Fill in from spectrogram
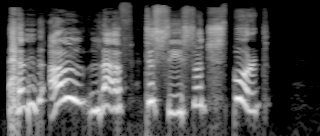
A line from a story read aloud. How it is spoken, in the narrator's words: Kate added with a giggle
